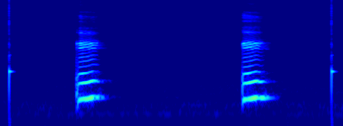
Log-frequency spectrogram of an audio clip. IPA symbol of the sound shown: ɥ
